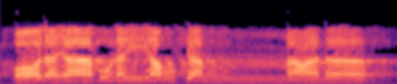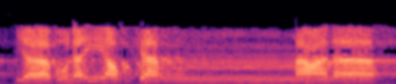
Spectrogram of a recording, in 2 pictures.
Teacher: ادغام بغنه والغنه مقدار حركتين، نضغم الباء في الميم في موضع واحد في القران الكريم في سوره هود.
